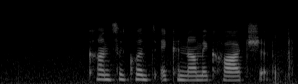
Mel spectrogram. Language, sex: English, female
